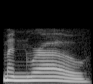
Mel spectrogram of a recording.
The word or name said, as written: Munro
